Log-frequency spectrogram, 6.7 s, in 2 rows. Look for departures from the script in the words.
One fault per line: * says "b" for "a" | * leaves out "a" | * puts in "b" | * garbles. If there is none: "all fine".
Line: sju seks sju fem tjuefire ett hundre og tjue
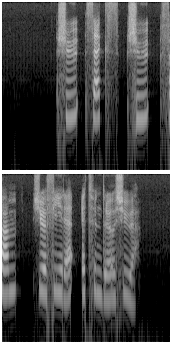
all fine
